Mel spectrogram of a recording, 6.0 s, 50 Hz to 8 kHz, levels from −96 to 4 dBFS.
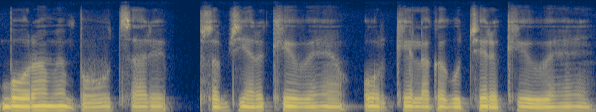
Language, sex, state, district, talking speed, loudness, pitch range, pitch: Hindi, male, Jharkhand, Deoghar, 150 wpm, -18 LUFS, 100-105 Hz, 100 Hz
